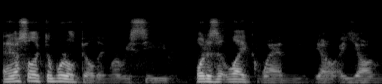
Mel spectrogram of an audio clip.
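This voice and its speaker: Low, slightly husky man explaining at length. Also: lively intonation, quick pace, mellow. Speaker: podcast co-host and reviewer. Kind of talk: casual analytical podcast discussion.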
